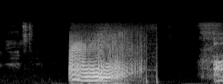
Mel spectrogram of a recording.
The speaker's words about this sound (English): That was supposed to be an old fart sound. Did Pepper just burp? Oh, God. Pepper's upstairs.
